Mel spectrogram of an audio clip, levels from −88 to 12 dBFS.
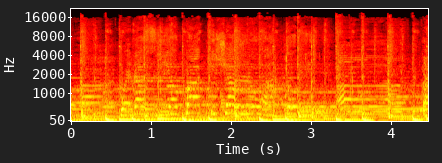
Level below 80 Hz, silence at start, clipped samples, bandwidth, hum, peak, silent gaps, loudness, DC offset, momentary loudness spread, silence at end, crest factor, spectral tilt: -12 dBFS; 0 s; under 0.1%; 18 kHz; none; 0 dBFS; none; -12 LUFS; under 0.1%; 3 LU; 0 s; 10 dB; -5.5 dB/octave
